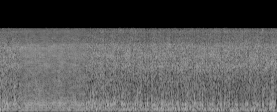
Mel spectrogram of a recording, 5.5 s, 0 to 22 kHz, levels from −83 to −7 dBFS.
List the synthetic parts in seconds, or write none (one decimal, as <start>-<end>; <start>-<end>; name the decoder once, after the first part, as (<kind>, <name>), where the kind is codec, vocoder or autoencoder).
0.4-1.7 (vocoder, Vocos)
